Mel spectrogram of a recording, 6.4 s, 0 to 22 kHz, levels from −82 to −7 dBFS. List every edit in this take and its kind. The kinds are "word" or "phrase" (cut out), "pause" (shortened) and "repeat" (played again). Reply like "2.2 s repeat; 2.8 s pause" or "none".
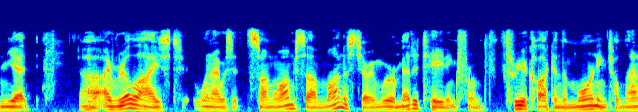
none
